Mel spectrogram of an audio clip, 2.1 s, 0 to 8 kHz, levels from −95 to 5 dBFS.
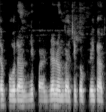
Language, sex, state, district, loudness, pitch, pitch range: Marathi, male, Maharashtra, Nagpur, -17 LUFS, 110 Hz, 110-115 Hz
